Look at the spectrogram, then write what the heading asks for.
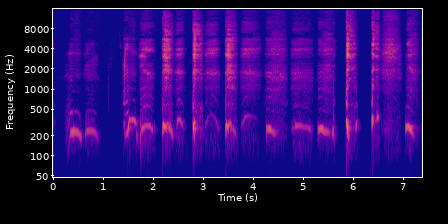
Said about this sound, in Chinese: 我为什么还在咳嗽？你最后那么用力的往里顶，都顶到喉咙里了，我差点都要窒息了。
